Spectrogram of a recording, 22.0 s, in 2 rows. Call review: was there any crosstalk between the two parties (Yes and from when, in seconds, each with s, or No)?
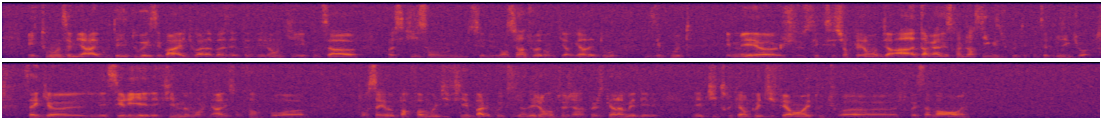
No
